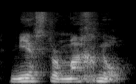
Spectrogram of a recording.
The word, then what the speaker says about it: Makhno: admire is is Nester Machno. I get totally blank looks. Um, and that is I think because I wasn't saying Machno, um, which is clearly how you're supposed to say his name, which I now know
